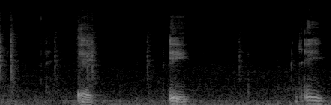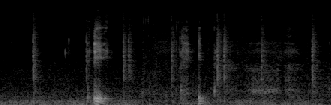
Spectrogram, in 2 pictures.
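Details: Person burping on purpose for a video: four short voiced burps about every two seconds over quiet room noise and small clicks; burping.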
